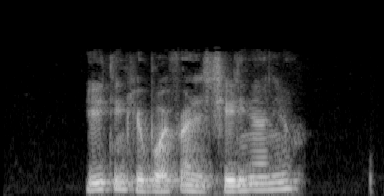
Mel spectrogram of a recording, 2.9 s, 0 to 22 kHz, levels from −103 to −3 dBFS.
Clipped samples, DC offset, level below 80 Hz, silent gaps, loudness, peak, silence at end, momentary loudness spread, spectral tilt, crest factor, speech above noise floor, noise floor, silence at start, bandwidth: under 0.1%; under 0.1%; -62 dBFS; none; -28 LUFS; -10 dBFS; 0.65 s; 9 LU; -6.5 dB/octave; 18 dB; 59 dB; -86 dBFS; 0.65 s; 7.6 kHz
